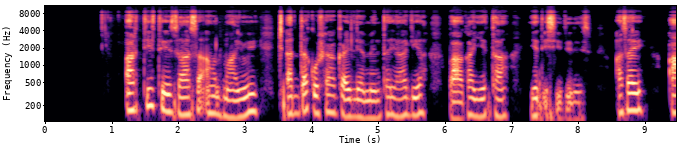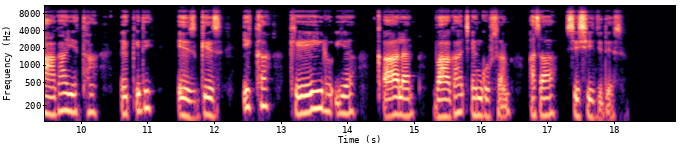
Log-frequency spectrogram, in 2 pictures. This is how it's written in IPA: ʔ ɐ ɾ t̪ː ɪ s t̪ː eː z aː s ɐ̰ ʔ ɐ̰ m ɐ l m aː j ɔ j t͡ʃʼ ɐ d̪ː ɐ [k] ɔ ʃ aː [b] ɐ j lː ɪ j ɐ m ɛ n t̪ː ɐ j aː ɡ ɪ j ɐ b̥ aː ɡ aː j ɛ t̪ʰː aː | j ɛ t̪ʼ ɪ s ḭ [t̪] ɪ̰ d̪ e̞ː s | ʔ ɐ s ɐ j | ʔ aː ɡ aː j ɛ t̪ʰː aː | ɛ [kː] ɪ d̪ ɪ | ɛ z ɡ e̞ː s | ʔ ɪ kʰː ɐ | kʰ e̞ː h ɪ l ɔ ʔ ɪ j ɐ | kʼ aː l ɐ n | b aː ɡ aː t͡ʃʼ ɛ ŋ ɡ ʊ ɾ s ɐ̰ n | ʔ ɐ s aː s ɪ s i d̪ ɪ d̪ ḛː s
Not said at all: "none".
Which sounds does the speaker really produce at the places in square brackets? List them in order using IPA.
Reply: k, ɡ, d̪, kʼː

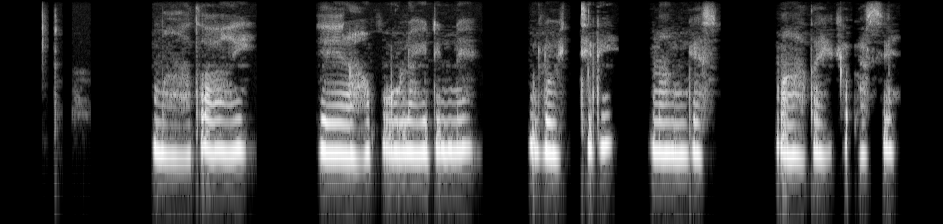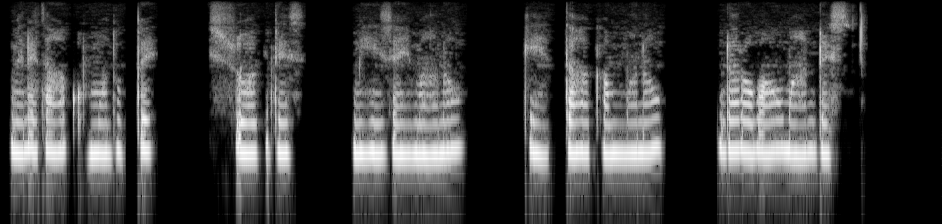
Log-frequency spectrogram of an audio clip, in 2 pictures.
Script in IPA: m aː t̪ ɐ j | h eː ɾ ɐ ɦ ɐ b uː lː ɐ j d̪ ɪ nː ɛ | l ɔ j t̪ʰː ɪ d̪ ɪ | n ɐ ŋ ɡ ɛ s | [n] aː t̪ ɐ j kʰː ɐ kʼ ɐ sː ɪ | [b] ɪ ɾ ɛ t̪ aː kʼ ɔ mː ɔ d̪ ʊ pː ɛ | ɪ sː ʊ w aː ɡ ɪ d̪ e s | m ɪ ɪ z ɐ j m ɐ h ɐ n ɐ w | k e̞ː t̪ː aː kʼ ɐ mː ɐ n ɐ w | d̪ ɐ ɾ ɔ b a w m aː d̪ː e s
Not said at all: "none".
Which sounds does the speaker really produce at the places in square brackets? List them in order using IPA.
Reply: m, m

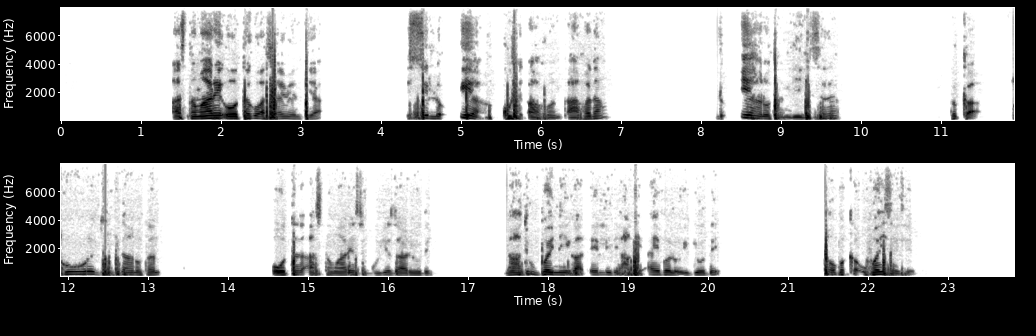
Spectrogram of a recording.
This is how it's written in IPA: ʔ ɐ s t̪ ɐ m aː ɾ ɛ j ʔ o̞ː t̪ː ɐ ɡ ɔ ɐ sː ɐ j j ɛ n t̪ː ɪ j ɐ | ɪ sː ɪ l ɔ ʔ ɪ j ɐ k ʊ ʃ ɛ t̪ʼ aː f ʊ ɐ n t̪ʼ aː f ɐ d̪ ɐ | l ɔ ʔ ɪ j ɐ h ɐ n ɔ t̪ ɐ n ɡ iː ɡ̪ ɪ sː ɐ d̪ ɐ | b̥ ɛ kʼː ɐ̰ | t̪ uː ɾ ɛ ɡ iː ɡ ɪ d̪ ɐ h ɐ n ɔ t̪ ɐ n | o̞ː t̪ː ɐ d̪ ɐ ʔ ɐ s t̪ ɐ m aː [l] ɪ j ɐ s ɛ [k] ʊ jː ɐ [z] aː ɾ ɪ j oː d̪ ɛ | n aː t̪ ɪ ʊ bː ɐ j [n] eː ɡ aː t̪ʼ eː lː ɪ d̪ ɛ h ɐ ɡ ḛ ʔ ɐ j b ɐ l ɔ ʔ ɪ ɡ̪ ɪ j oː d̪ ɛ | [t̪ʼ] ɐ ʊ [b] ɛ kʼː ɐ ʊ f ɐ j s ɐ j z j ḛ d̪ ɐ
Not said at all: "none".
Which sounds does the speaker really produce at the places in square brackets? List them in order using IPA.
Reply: ɾ, ɡ, z, n, t̪, b

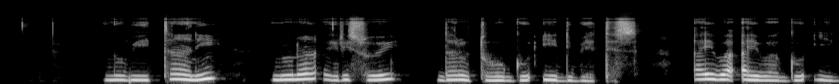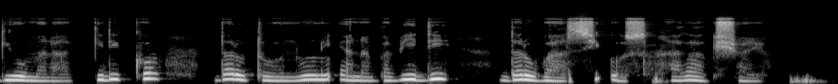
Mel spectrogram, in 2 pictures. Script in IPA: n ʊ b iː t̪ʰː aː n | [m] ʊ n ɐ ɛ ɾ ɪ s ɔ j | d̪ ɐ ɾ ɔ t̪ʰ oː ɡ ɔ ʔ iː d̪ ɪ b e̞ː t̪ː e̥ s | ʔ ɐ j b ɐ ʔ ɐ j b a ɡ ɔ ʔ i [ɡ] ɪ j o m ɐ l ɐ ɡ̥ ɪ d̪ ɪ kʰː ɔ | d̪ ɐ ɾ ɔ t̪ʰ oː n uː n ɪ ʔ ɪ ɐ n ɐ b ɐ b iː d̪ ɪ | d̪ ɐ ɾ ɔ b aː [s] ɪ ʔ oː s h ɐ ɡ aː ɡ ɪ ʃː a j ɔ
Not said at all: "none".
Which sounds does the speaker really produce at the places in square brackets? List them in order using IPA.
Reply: n, ɡ, s

